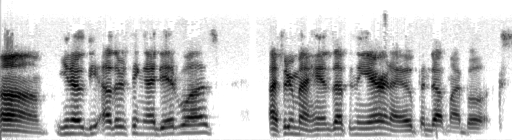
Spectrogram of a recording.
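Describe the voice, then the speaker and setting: A man with an American accent talks in a normal speaking voice at a fairly quick pace, his fairly high pitch showing ordinary variation. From US South, Baton Rouge, Louisiana. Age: 40s. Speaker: restaurant owner. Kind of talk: casual chat.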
